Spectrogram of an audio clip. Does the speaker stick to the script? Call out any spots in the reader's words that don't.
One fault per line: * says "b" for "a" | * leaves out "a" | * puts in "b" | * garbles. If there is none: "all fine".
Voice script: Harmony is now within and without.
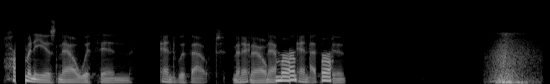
* garbles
